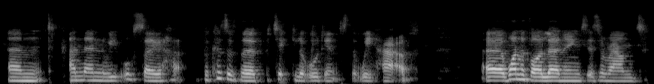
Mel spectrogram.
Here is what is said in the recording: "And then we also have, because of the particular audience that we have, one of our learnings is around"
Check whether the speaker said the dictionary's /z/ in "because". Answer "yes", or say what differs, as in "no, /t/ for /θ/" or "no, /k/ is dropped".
yes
